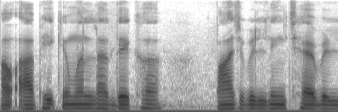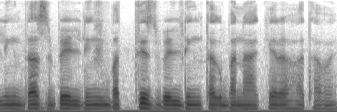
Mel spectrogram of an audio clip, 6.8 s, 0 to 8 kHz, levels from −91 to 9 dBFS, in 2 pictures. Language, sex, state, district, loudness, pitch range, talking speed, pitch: Chhattisgarhi, male, Chhattisgarh, Raigarh, -20 LUFS, 100-110 Hz, 170 wpm, 105 Hz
